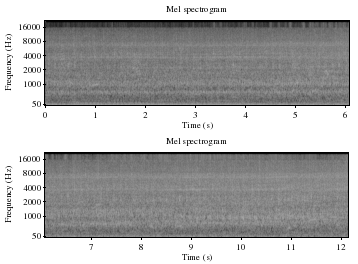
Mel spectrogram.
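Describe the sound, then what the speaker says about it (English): A John Deere tractor engine rumbles at a farmers' day parade, a low, steady idling drone that carries at moderate distance under faint crowd and ambient noise. "John Deere tractor pulling Hill Farms."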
